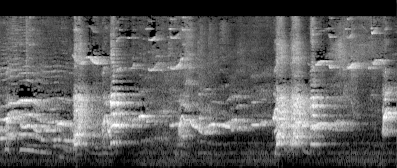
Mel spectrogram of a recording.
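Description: A dog vocalizing in a run of high, wavering howls and yips, about half a dozen calls, several sliding down in pitch and some starting with a sharp bark-like onset.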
